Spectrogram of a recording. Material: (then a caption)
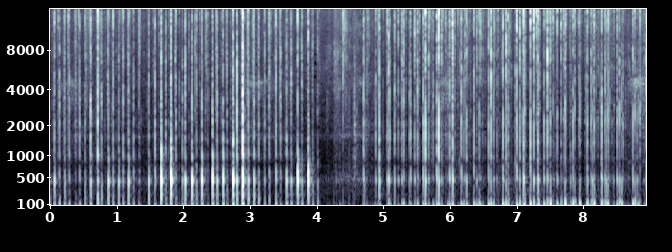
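Leather. A small, solid, dark leather-bound book is tapped quickly with fingertips and nails on its cover and edges. The result is a rapid, dry run of short, dull knocks with a mid-low tone and no ring. The taps break briefly around the four-second mark, then resume with a deeper, thumpier body.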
